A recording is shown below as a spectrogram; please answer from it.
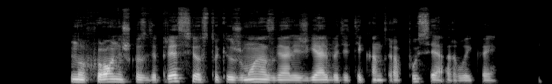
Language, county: Lithuanian, Vilnius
